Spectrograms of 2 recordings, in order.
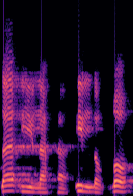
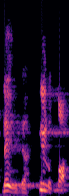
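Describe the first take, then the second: First: It is recited slowly with every syllable full. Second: It is recited quickly with a shortened syllable. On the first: "Ketika kita dikir pelan-pelan, maka semuanya dibaca"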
